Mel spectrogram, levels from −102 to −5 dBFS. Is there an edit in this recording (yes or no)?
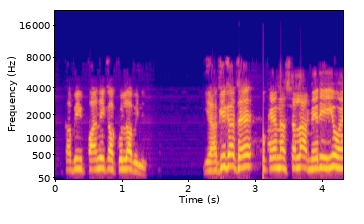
yes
